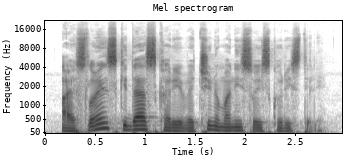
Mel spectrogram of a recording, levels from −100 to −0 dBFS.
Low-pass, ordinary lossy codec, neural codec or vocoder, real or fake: none; none; none; real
